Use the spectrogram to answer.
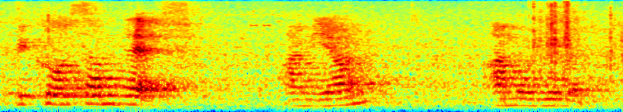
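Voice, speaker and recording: A woman voicing a formal speech to an assembly as a sign language interpreter, measured and halting, with frequent restarts. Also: on the low side. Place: large assembly hall. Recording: echoey hall from far off, noisy.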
